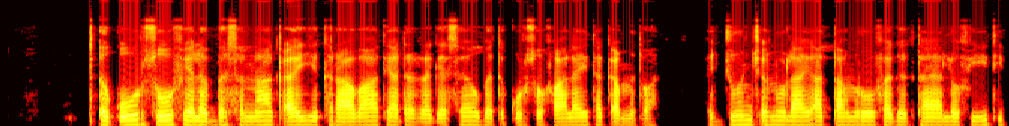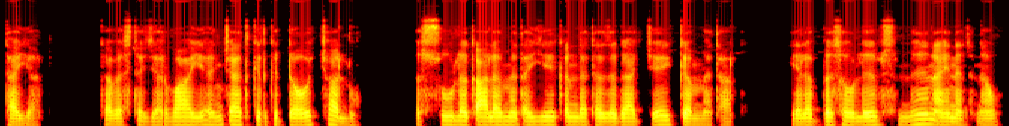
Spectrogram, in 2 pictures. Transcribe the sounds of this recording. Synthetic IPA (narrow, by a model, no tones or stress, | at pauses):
t̪ʼɨkʼuɾsufjɛləbːəsənːakʼəjkʰɨɾaβat̪jad̪ərːəɡəsəwbət̪ʼɨkʼuɾso̞falajt̪ʰəkʼəmːɨt̪ʼwal | ʔɨd͡ʒːunt͡ʃʼɪnulaja̰t̪ʼːamɨɾo̞fəɡəɡt̪ʰajalːəwfit̪jɪt̪ːajːa̰l | kʰəβəst̪ʰəd͡ʒə̰ɾβajɛʔɨnt͡ʃʼət̪ɡɨd̪ɡɨd̪ːawo̞t͡ʃːalːu | ʔɨsːuləkʼaləmət̪ʼəjːɪkʼɨnd̪ət̪ʰəzəɡad͡ʒːɛjɪɡːəmːət̪ʰa̰l | jɛləbːəsəwlɨβsmɨna̰jnət̪nəw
